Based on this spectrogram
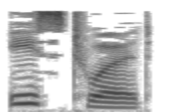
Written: eastwood

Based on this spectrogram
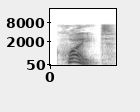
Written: quite

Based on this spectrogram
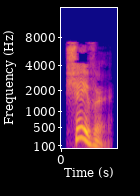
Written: shaver

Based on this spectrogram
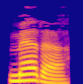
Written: metta

